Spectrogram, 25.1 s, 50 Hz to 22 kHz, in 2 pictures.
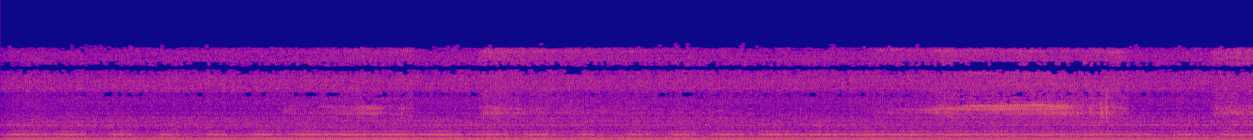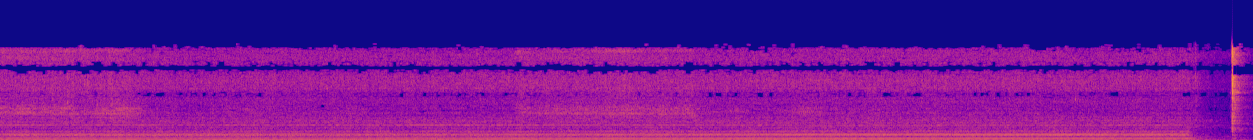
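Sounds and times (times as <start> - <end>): lathe motor hum: 0.0 - 24.6
high cutting hiss: 2.8 - 6.2, 8.8 - 11.4, 12.1 - 14.0, 17.7 - 19.6.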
